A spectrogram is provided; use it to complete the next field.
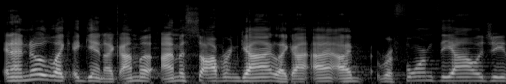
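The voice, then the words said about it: Regional accent with a drawl. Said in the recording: “my dialect ... my accent or my drawl”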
